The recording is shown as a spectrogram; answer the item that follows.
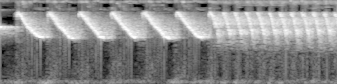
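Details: Canary master song to excite young canaries: several drawn-out downward whistles about a third of a second apart, then a fast dense rolling trill.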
